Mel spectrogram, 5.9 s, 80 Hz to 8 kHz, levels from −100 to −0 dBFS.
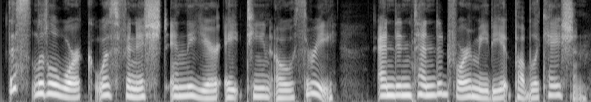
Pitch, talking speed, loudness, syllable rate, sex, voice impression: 205 Hz, 160 wpm, -17 LUFS, 5.4 syllables/s, female, very feminine, slightly adult-like, thin, tensed, slightly powerful, bright, soft, clear, fluent, slightly raspy, cute, intellectual, refreshing, slightly sincere, calm, friendly, slightly reassuring, unique, elegant, wild, sweet, lively, slightly strict, intense, slightly sharp, light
